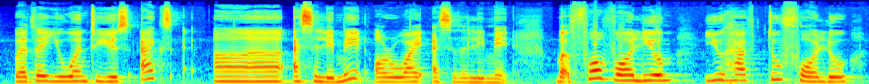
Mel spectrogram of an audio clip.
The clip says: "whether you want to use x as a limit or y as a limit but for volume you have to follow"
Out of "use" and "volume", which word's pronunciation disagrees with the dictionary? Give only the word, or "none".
none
